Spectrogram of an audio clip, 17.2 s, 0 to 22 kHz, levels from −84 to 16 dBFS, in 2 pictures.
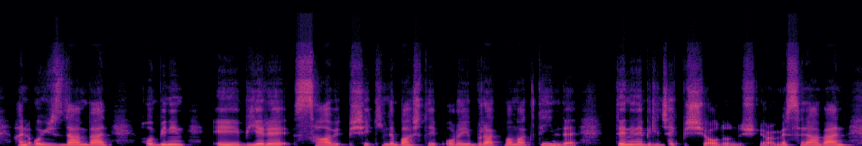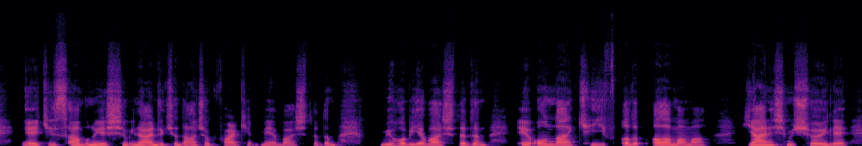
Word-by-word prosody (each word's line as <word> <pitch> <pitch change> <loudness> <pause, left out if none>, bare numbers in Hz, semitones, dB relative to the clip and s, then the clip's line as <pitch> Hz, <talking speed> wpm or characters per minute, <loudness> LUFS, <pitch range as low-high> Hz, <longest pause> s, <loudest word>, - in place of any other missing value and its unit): Hani, 125 -1 +1
o 150 - +2
yüzden 140 -1 +2
ben 140 -1 +4 0.3
hobinin, 145 -1 +2 0.3
eee, 120 -2 +2
bir 120 - -3
yere 140 0 +3
sabit 130 +2 0
bir - - -2
şekilde 135 -1 -2
başlayıp 125 +4 0
orayı 130 -1 -1
bırakmamak 130 +1 +1
değil 210 -4 -2
de - - 0 0.4
denenebilecek 145 0 +1
bir - - -5
şey - - +2
olduğunu - - -3
düşünüyorum. - - -5
Mesela 125 -2 +1
ben, 125 -1 +3 0.3
eee, 115 0 +2
keza 125 -2 -1
bunu 120 0 +2
yaşım 115 +2 0
ilerledikçe 120 +1 +1
daha 115 +1 -1
çok 125 0 -7
fark 100 -2 -1
etmeye 105 -3 -7
başladım. 105 0 -6 0.5
Bir 155 +1 0
hobiye 150 -1 0
başladım, 145 -2 0 0.4
eee, 125 - +4
ondan 155 +1 +2
keyif 150 -1 -7
alıp 145 +3 +1
alamam 100 -7 +2 0.4
yani 125 +1 +5
şimdi 140 +2 -2
şöyle: 120 -10 +1
130 Hz, 155 wpm, -26 LUFS, 120-140 Hz, 0.5 s, yani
